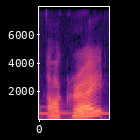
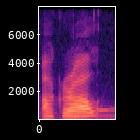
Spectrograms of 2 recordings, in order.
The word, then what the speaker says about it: Akrai: Sup nerds, this is Akrai, not Akral, Akrel, or however you think you'd like to pronounce it.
